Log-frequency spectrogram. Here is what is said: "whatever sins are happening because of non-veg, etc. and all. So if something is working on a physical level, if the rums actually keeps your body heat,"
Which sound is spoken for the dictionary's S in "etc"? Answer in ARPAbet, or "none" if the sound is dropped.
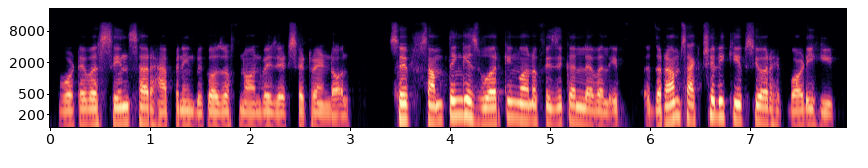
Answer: S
